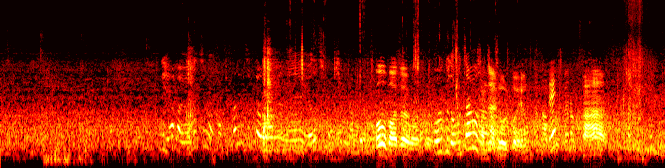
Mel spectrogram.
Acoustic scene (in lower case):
residential area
